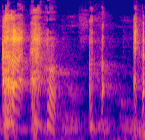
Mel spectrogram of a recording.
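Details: Young girl giving a few short, breathy pretend coughs, a playful voluntary (fake) cough rather than an illness cough.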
